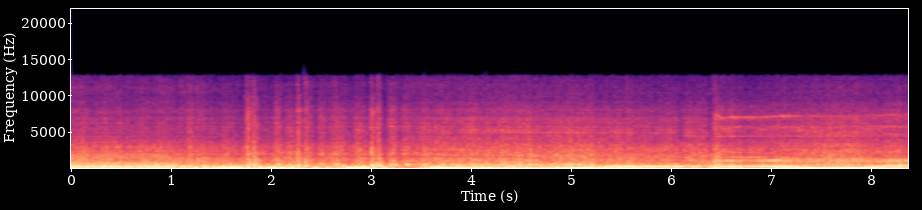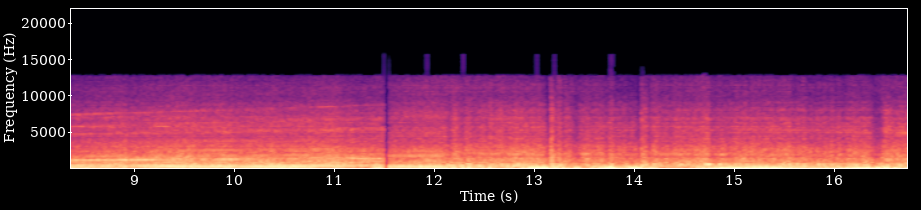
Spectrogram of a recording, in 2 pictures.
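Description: A racing car engine roars loudly from inside the cabin, rising and falling in pitch as it shifts gears.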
